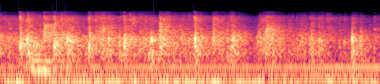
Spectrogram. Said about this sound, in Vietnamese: Xin quý vị vỗ cho một tràng pháo tay thiệt to đi nè.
